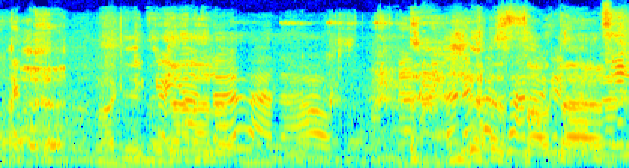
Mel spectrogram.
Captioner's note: speaking in foreign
